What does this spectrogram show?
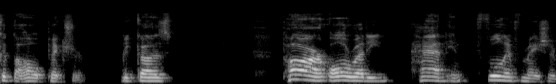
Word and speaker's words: Pare: it's called It's pronounced you'll hear the name Parr but it's spelled p-a-r-e like pear par now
